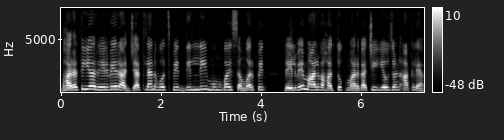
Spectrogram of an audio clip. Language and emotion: Goan Konkani, neutral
